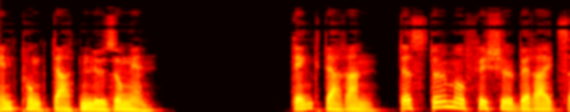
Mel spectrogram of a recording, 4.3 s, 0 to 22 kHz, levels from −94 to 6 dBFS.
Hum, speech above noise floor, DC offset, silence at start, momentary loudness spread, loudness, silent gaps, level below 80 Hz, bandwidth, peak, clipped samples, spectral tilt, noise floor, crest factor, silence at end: none; over 70 dB; under 0.1%; 0 s; 5 LU; -21 LUFS; 1.33-2.08 s; -44 dBFS; 14 kHz; -4 dBFS; under 0.1%; -7 dB/octave; under -90 dBFS; 18 dB; 0 s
